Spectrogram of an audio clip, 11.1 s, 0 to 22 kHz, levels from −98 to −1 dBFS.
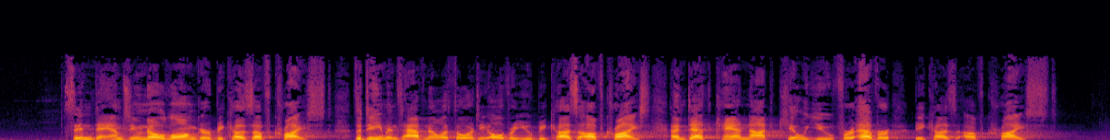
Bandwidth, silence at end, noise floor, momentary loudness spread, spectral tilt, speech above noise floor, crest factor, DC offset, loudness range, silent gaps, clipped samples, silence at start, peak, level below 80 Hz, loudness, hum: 13.5 kHz; 0.75 s; -67 dBFS; 9 LU; -6 dB/octave; 44 dB; 18 dB; under 0.1%; 3 LU; none; under 0.1%; 0.7 s; -6 dBFS; -64 dBFS; -23 LUFS; none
